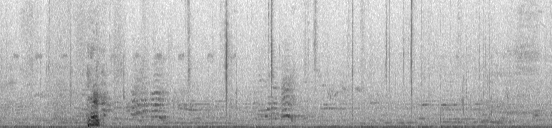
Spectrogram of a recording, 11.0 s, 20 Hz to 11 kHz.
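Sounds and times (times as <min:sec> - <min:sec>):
children talking and playing: 0:00.0 - 0:11.0.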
